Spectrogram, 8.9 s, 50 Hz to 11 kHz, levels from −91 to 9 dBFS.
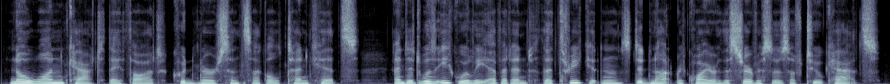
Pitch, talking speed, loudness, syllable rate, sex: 185 Hz, 180 wpm, -18 LUFS, 4.7 syllables/s, female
